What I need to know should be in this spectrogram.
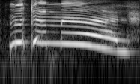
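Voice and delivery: high, very slow laughing cheer; delighted cheer. Real, not acted. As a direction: stretch it out through a laugh. Cheering after goal.

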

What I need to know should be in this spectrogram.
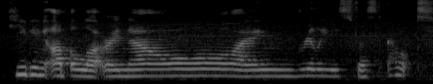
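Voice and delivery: long, slow stretched vowels on one note; slow, sustained monotone whine; drawn-out complaint. Real, not acted. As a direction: drag every word out. Drawn-out complaint about computer and stress.

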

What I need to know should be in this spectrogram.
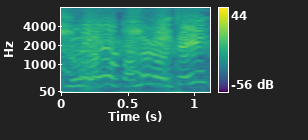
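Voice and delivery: urgent, high farewell plea; calling after someone. Acted. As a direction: call after your wife as the bus leaves. Husband calls after departing bus.

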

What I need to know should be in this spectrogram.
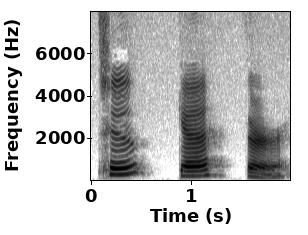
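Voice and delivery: "Together" very slowly, in three separate syllables; sounding out while writing. Shown as a demonstration. Teacher writing "Together" for learners, sounding it out slowly. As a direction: break "Together" into to, ge, ther. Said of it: "발음하시면서 꼭 쓰셔야 돼요".

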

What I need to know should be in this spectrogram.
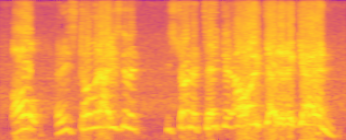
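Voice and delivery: high, loud, rising frenzy; frantic ringside commentary; shouted play-by-play. Real, not acted. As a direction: call it in disbelief as it happens. Live play-by-play of ankle lock.

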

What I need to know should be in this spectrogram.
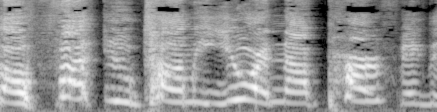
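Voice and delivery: high, loud acted outburst; heated mock-quarrel voice; angry retort. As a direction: fire back high and indignant. Acted quarrel, mother insulting son.

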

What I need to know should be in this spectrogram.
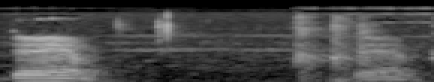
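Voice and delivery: ordinary delivery

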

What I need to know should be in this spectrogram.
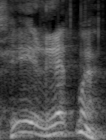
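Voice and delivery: high, pleading cry for rescue; desperate cry. Acted. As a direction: call out as if sinking. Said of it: "en schreeuwde het uit". (wanhopige noodkreet, hoog)

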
